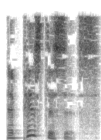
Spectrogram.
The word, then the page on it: epistasis: British English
